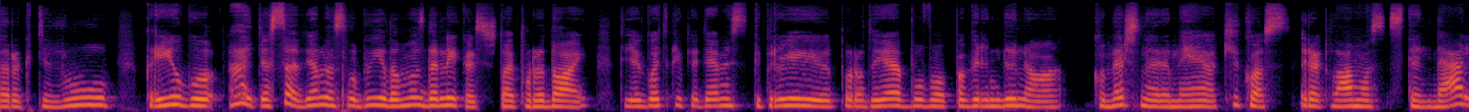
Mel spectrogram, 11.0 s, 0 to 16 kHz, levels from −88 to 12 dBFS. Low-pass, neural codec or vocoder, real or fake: 14.4 kHz; codec, 44.1 kHz, 2.6 kbps, DAC; fake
